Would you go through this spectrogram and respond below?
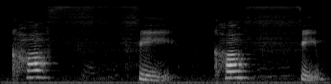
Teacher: Coffee, coffee, make sure that F, here, is clear. Your teeth are on your bottom lip and there's some air passing through, coffee, coffee.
